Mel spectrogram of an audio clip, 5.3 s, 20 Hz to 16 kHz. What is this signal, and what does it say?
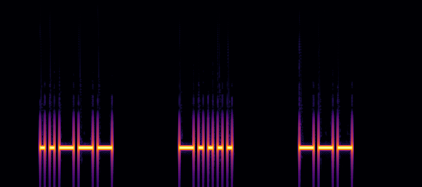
Morse code, heard as a keyed tone, about 20 wpm, spaced as for 8 wpm, 700 Hz. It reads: 26O
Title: 127 Lesson 21e - Number 6 - Three Characters 20wpm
